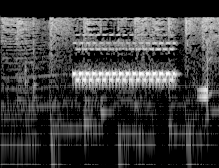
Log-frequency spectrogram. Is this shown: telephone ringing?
yes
